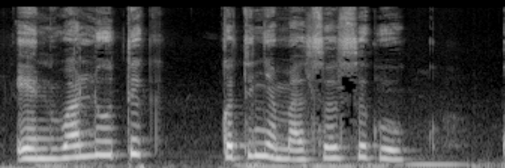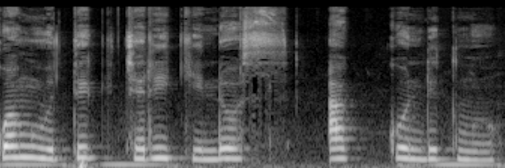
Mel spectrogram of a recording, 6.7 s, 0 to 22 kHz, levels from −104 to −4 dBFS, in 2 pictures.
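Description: No faults audible in this speech recording.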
